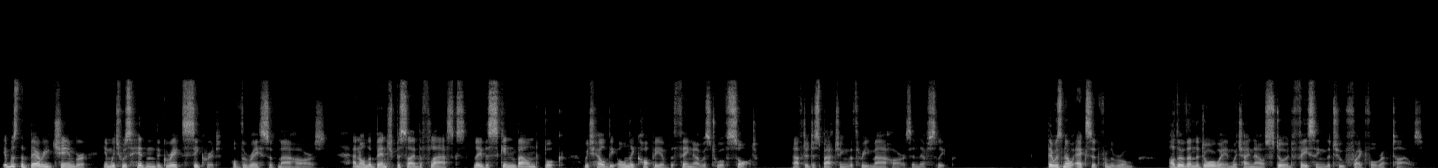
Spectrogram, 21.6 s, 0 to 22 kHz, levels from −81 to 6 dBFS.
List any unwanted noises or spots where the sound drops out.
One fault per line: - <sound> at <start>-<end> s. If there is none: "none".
none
